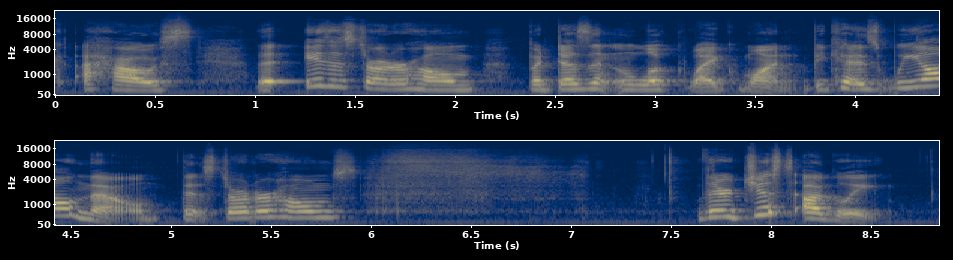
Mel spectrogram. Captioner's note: inhaaaale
